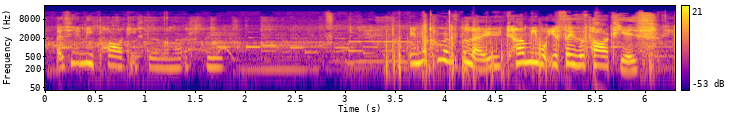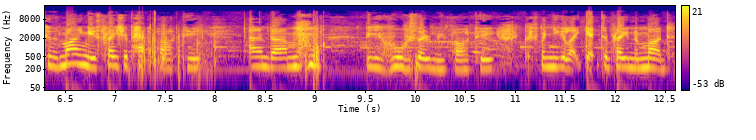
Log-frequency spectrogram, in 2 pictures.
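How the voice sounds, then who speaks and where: Female game host, croaky from a cough, rambling delivery, fairly high pitch, music underneath. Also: rough recording. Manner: rambling, lots of "like" fillers. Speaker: gaming channel host. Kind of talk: casual gameplay commentary.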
